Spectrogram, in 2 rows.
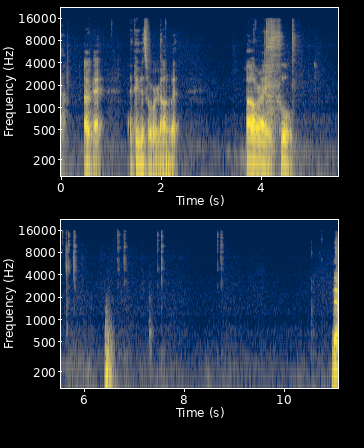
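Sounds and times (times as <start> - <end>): soft thump: 6.4 - 6.6.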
